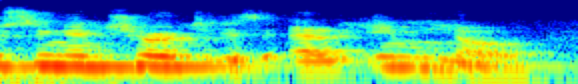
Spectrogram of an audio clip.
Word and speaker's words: himno: The H in Spanish is always silent unless it's together with the C forming the ch sound. But when you see an H alone, it's usually not pronounced. It doesn't even lengthen the vowel or anything else. It's just there for space, really. El himno.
